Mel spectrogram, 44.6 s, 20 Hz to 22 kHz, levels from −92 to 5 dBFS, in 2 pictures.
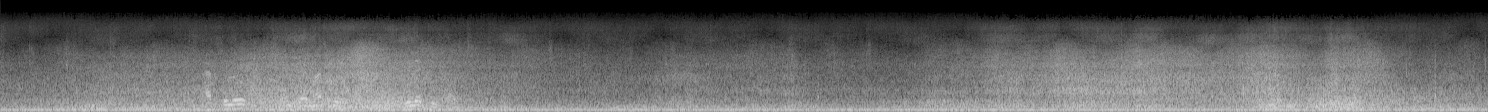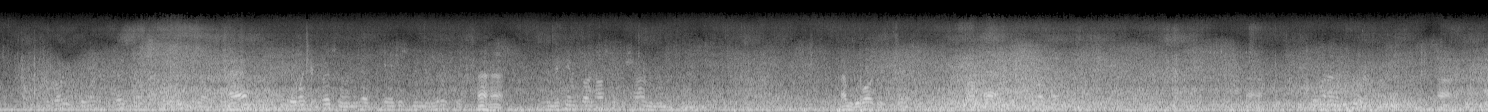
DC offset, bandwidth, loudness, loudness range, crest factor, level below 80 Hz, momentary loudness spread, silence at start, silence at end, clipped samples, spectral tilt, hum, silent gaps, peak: under 0.1%; 11 kHz; -18 LUFS; 9 LU; 14 dB; -34 dBFS; 10 LU; 0 s; 0 s; under 0.1%; -7 dB/octave; none; none; -4 dBFS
